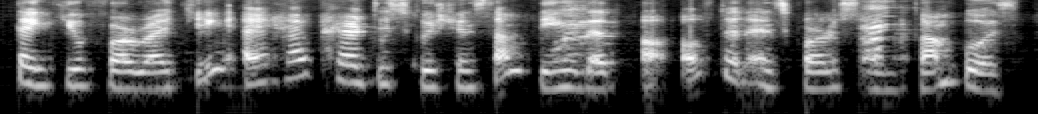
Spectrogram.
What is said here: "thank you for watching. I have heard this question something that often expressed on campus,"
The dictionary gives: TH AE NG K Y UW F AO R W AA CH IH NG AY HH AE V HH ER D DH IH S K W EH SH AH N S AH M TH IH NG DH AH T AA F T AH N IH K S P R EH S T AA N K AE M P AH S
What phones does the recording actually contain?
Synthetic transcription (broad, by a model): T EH NG K Y UW F AO R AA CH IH NG AY HH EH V HH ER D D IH S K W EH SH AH N S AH M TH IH NG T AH T AA F T AH N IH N S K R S AA N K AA M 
